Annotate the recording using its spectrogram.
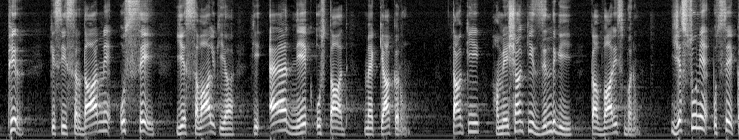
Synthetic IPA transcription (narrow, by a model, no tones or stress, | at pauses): pʰɪɾ | kɪsisɐɾd̪aːɾne | ʊsːe | jesɐʋaːlkija | kiɛːneːkʊst̪aːd̪ | mɛ̃kjaːkɐɾṵ̃ː | t̪aːki | hɐmeːʃakizɪ̃nd̪əɡi | kaʋaːɾɪsbɐnṵ̃ː | jɐːsuneʊsːek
